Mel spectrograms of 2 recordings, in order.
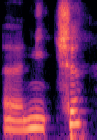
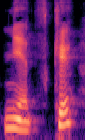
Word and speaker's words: Nietzsche: Friedrich Nietzsche Nietzsche non Nietzsche non nietzche come a volte i miei studenti Insomma l'hanno appellato Nietzsche penso vada bene lo stesso ma essendo bavarese credo che la pronuncia sia un po' più dolce quindi Friedrich Nietzsche e così non vi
